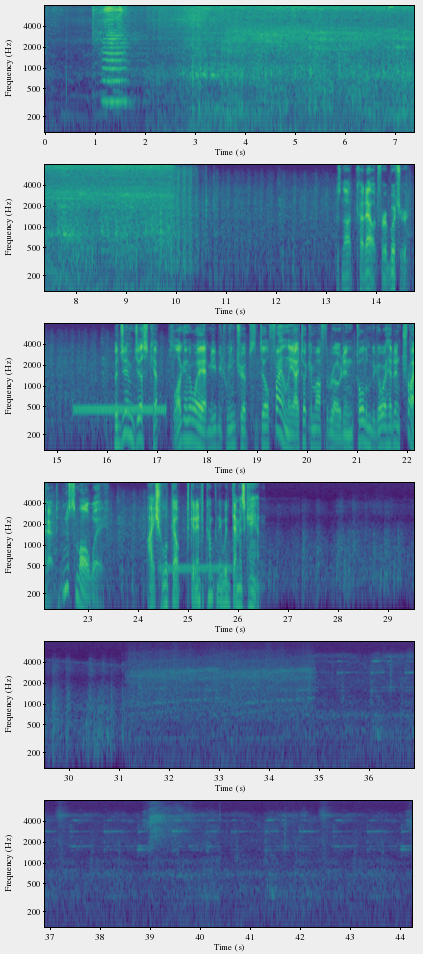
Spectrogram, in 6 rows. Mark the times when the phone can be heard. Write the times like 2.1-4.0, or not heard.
15.3-17.2, 24.4-25.7.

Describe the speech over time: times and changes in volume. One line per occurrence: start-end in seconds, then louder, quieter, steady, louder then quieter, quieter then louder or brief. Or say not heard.
13.2-14.7 brief
16.1-23.4 steady
24.1-26.6 brief.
